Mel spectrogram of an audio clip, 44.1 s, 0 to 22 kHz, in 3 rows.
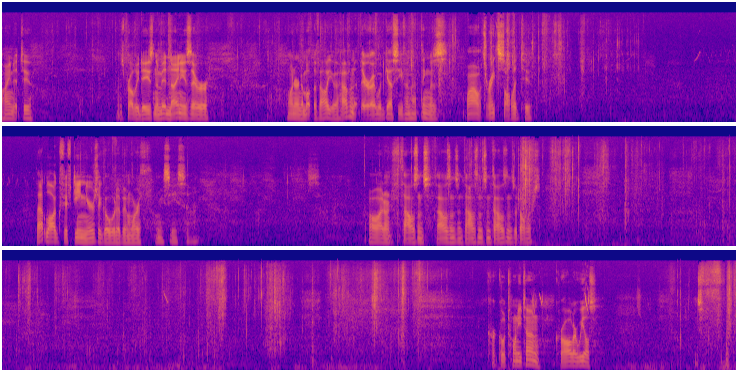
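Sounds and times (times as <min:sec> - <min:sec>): footsteps on grass: 0:00.0 - 0:12.9, 0:22.3 - 0:38.4, 0:42.6 - 0:44.0.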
